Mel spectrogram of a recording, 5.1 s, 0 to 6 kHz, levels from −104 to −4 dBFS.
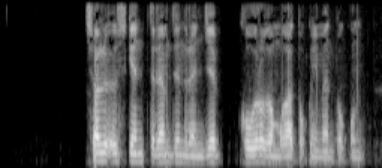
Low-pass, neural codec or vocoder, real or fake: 5.4 kHz; none; real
